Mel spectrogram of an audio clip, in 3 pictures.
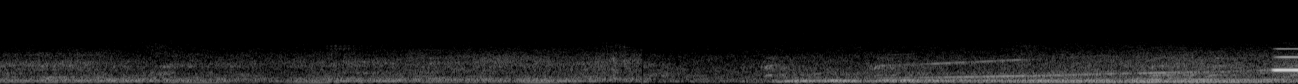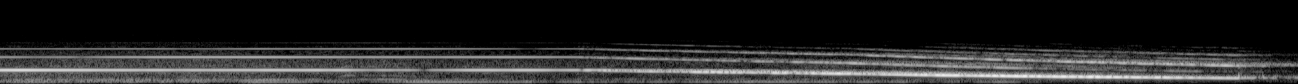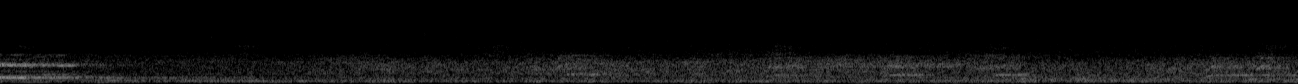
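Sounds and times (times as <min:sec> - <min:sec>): outdoor warning siren: 0:07.6 - 0:27.4.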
